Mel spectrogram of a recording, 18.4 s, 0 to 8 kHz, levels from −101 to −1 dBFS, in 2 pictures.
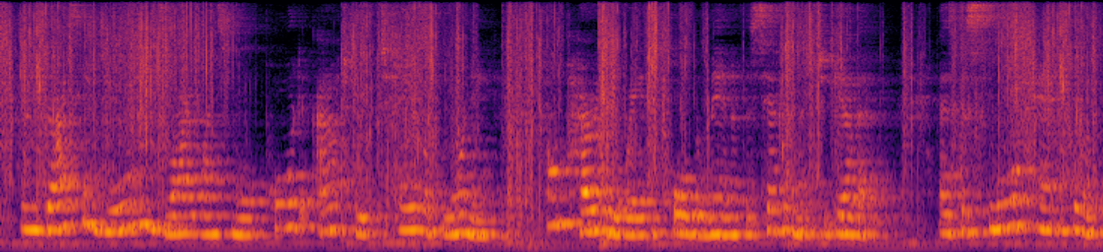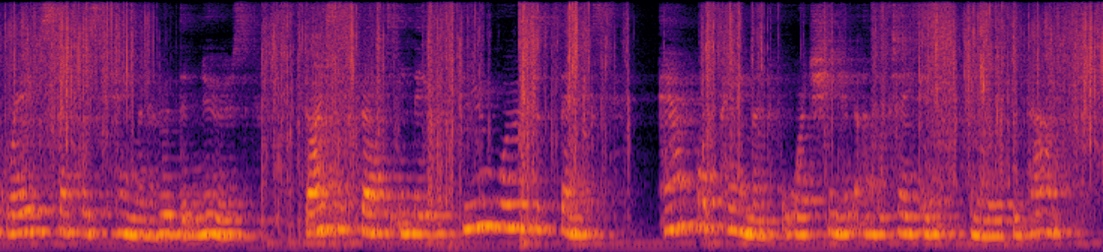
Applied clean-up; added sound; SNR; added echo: none; Crumpling, crinkling; 12 dB; reverberation time 0.8 s.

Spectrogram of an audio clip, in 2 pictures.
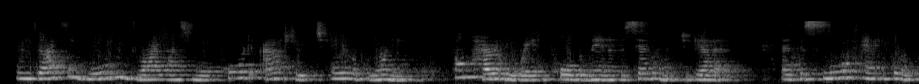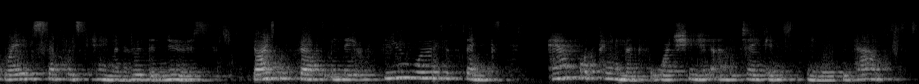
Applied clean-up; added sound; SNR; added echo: neural separator model SepFormer DNS4.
